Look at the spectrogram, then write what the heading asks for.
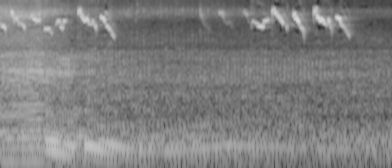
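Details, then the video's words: Wild Oriental white-eye delivering a soft 'riwik' song of shrill downslurred whistles, loosely repeated and thickening toward the end, against a low droning background. "kicau pleci ngalas bablas riwik halus"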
